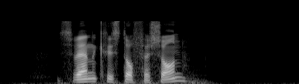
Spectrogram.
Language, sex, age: Swedish, male, 39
